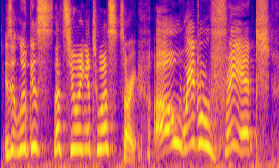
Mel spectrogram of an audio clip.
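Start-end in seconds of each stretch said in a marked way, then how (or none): 1.9-3.4 slow drawn-out husky line, high; a hammed-up husky come-on. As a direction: breathe it out huskily, stretched. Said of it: "Lucas said huskily".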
